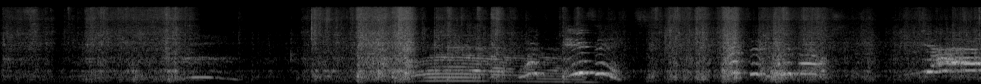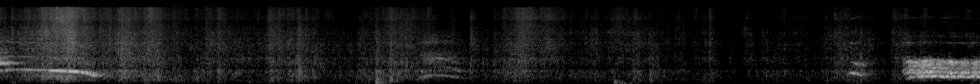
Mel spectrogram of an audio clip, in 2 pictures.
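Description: Wrapping paper crinkling and tearing as a large present is unwrapped, in irregular bursts. Short wordless vocal sounds break in a few seconds in and again about ten seconds in.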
